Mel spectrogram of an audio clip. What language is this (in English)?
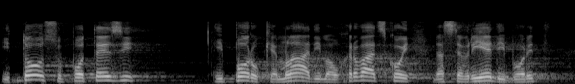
Croatian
